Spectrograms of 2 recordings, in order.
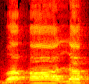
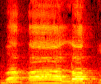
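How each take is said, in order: Both takes have the same delivery.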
